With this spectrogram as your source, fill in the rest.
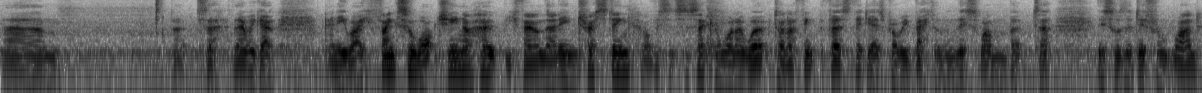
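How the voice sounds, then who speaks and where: A man from the UK with a fairly low voice presents a casual hobby video diary. He rambles and hesitates, often putting himself down mildly. There is clear noise behind his voice. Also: little pitch movement, a little fast. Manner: rambling, hesitant, self-deprecating. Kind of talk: casual unscripted demonstration.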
